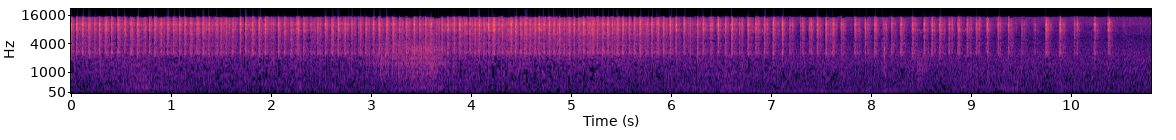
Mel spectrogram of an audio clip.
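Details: Western diamondback rattlesnake shaking its rattle: a fast, dry, high buzz that breaks into distinct clicking pulses which slow and fade toward the end.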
